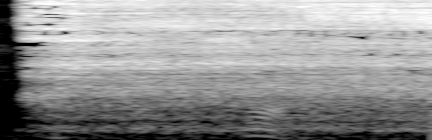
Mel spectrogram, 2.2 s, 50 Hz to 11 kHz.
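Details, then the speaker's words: 6.0L Power Stroke (2005-2007) high pressure oil pump on a bench air test, suspect pump not making high pressure oil: steady sharp hiss starts at once and never drops off, air blowing through the pump instead of holding pressure. "so this is our suspect pump where we're just not getting high pressure oil"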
